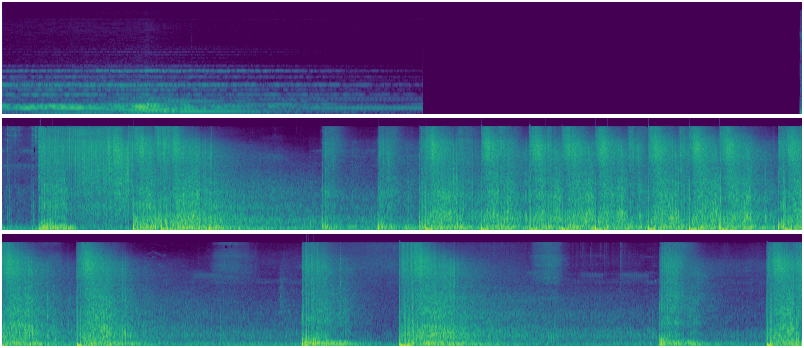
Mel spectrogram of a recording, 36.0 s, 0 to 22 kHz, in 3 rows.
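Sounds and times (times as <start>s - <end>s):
sharp bangs: 27.2s - 32.6s, 33.8s - 36.0s
firework launch thumps: 28.3s - 31.0s.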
